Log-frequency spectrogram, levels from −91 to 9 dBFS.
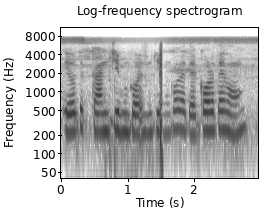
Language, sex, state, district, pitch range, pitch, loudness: Chakma, female, Tripura, West Tripura, 225-245 Hz, 230 Hz, -21 LUFS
